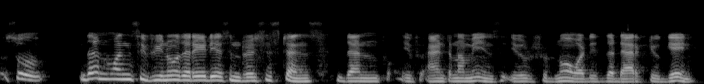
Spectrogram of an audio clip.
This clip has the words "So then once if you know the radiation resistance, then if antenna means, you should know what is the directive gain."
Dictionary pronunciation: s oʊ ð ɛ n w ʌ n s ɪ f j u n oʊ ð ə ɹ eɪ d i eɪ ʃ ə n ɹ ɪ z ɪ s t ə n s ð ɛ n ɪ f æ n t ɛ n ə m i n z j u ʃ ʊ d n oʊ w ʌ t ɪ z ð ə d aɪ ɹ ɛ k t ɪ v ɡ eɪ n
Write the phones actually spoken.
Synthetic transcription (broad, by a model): s oʊ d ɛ n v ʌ n s ɪ f j u n oʊ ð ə ɹ eɪ d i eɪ s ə n ɹ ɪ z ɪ s t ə n s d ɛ n ɪ f æ n t ɛ n ə m i n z j u ʃ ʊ d n oʊ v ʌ t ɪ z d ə d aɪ ɹ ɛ k t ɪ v ɡ eɪ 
